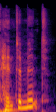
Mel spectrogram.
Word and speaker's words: Pentiment: And the second game comes from Obsidian, codenamed, is it Pentiment? Is that the word? – Sounds like you're pronouncing it right.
